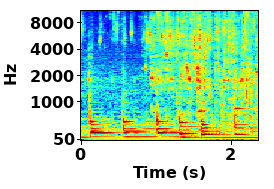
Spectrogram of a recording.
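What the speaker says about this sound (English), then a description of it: "keep pouring my water over until I feel like I've got some weight" Water poured from a container over a Rawlings Encore youth catcher's mitt, a close splashing trickle broken into several separate pours with small drips and gurgles in between.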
